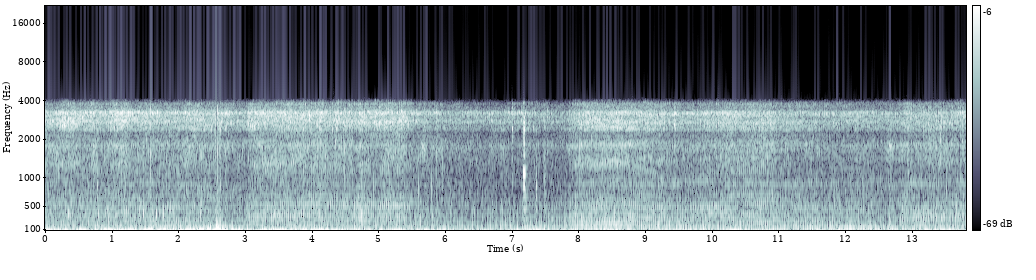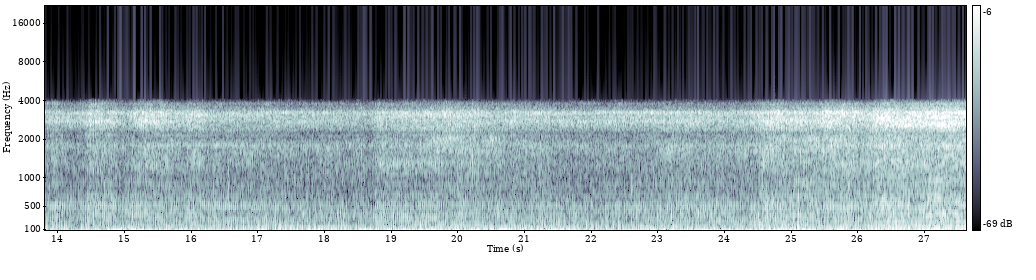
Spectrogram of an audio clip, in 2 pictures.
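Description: Yamaha WR250F four-stroke dirt bike engine running as the bike rides a rough downhill trail, heard through a helmet camera. The engine and rattle are louder at first, ease off through the middle and pick up again near the end, with one sharp click about seven seconds in.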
